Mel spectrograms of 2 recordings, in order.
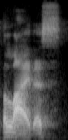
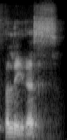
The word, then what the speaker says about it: Bilitis: Daughters of Bilitis, and that's the correct pronunciation of it. It often is pronounced Bilitis. It's Bilitis.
